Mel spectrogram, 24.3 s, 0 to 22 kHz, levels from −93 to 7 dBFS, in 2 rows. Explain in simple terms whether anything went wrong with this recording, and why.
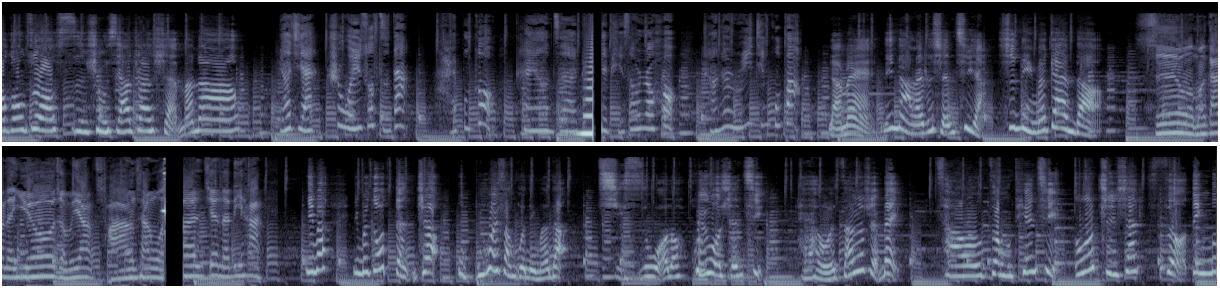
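An unstable filter fails at 5.69–6.01 s and 13.75–13.98 s. A faulty feedback loop makes a tone grow until it overloads. First a low beep around 300 Hz swells for about a quarter-second; later a high squeal around 3 kHz builds in 44 ms. Each time the sound then cuts out briefly, for 93 ms and then 186 ms, while the filter resets.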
